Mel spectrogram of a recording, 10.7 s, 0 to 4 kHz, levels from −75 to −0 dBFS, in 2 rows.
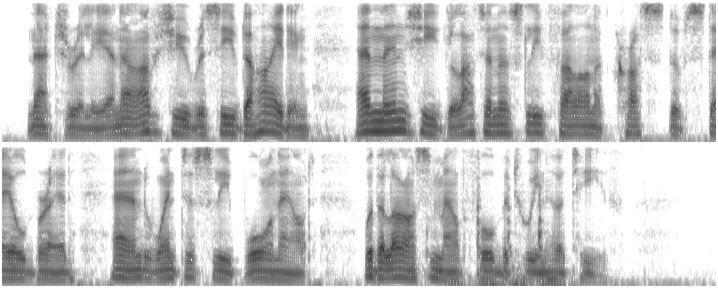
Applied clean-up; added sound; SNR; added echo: none; Knock / Wood; 13 dB; none.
